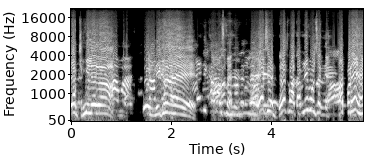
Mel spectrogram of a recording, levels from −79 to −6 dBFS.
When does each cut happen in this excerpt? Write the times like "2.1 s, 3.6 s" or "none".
none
